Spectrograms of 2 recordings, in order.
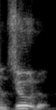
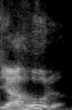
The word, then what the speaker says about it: Judah: Johnson James no you have to yeah uh Judah it's yahudah instead of Judah so yeah but but by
